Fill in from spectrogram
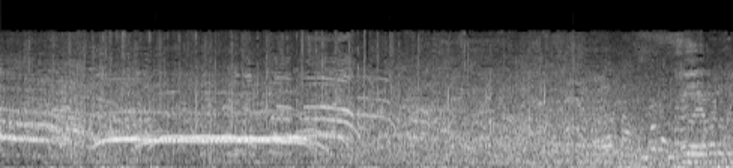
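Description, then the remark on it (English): A large outdoor crowd in a square cheers the announcement of Cardinal Ratzinger as the new German Pope, Benedict XVI, in a continuous, loud roar of voices, with a sustained whistle-like tone rising above the din for the first few seconds. “And what a joy here in the crowds.”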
